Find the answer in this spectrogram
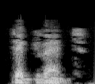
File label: "tenth", Welsh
